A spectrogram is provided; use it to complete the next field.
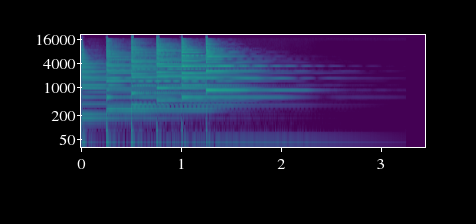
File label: G Major 9th, Guitar, Standard; GM9 arpeggiated; JGuitar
